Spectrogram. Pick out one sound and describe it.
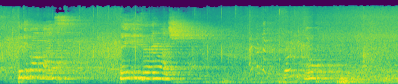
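Young children cheer and shout loudly in bursts.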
